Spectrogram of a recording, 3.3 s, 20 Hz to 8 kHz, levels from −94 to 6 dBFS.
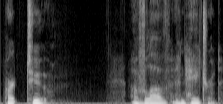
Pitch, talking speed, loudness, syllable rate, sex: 140 Hz, 110 wpm, -17 LUFS, 3.5 syllables/s, male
